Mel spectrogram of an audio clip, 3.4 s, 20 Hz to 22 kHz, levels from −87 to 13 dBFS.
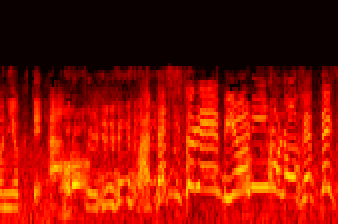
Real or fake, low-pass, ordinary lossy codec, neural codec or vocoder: real; 7.2 kHz; none; none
